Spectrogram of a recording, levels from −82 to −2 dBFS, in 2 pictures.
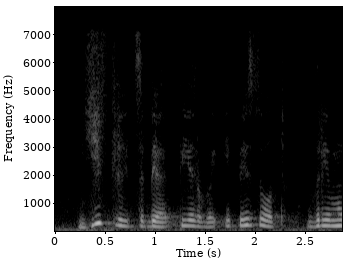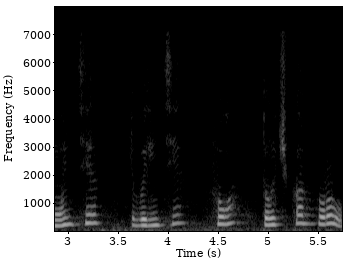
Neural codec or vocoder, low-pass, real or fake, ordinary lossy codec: codec, 16 kHz in and 24 kHz out, 0.6 kbps, FocalCodec, streaming, 4096 codes; 7.2 kHz; fake; AAC, 48 kbps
